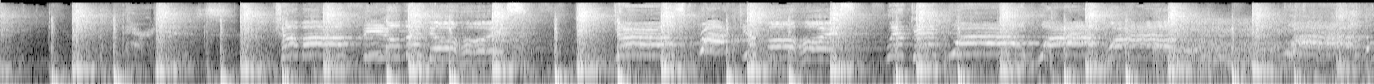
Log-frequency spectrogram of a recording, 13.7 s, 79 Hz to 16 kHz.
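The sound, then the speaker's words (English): A loud heavy metal song, a number one hit from 1983, plays, with pounding, steady drum hits driving a dense wall of distorted guitar and a high, belted vocal line soaring over the top. “Oh, yeah, they had a number one hit song in 1983.”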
